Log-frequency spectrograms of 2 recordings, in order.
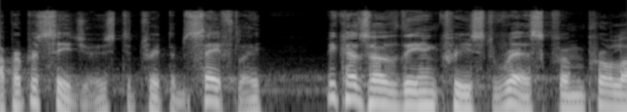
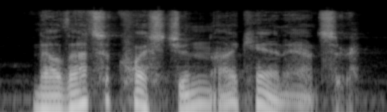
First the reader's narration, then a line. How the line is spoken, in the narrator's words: she said softly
